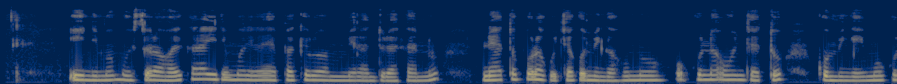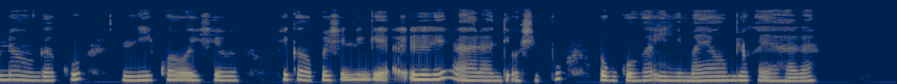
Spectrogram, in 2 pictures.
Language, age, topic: Oshiwambo, 25-35, finance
